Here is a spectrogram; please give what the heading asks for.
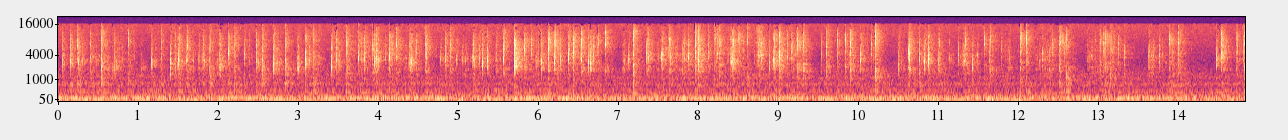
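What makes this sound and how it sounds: Long acrylic nails tap rapidly on the paper dust jacket of a held-up hardcover copy of "The Hacienda." The result is a quiet, dense stream of light, crisp clicks over a steady low hum.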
